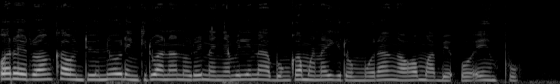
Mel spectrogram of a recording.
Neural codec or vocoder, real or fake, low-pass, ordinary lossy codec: none; real; none; none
